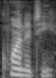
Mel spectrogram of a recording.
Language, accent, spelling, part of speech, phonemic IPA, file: English, US, quantity, noun, /ˈkwɑn(t)ɪti/, En-us-quantity.ogg
- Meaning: A fundamental, generic term used when referring to the measurement (count, amount) of a scalar, vector, number of items or to some other way of denominating the value of a collection or group of items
